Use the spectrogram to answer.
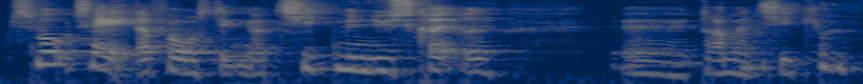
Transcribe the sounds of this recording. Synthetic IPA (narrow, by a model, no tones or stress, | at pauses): smɔ̰̽ːt͡sʰe̝ɛ̰ːd̥ɐfɒːse̝l̰ɐt͡sʰid̥menysɡ̥ʁɛʊð̩ˠød̥ʁɑ̈mæt͡sʰiɡ̥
